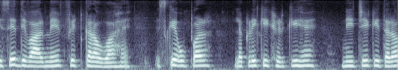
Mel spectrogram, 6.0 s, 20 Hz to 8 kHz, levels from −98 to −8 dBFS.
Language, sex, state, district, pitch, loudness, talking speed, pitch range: Hindi, female, Haryana, Charkhi Dadri, 205 Hz, -16 LUFS, 160 wpm, 195-215 Hz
